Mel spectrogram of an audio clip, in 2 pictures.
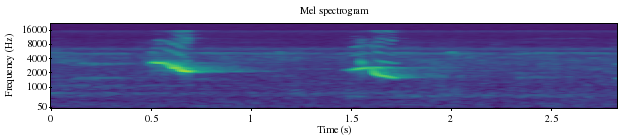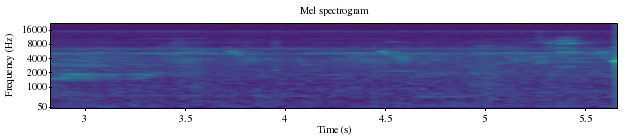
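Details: Red-cowled cardinal song aimed at chicks: two loud, falling whistles in quick succession, then a softer, lower note, followed by a pause and a final sharp onset.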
